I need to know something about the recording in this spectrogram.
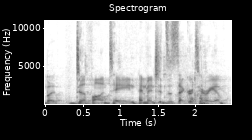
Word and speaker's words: de Fontaine: Val corrects Congressman Gary on the pronunciation of her name. It's not Fontaine, but De Fontaine, and mentions the Secretary of Defense as Anderson.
